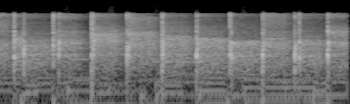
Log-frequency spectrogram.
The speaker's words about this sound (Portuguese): Palmas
